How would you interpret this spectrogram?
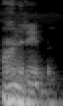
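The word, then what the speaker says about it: honorable: हम H silent पे रखते हैं और ओ पढ़ते हैं, इसको बोलते हैं ऑनरेबल डियर स्टूडेंट्स।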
